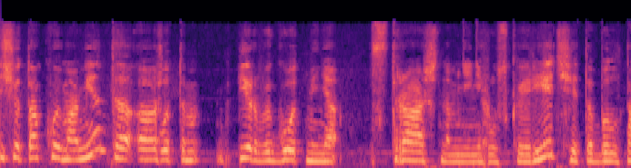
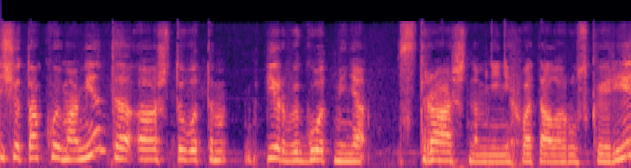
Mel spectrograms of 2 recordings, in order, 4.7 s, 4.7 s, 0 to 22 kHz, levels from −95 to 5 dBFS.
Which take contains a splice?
first; 2 cuts; at 1.2 s, 3.7 s

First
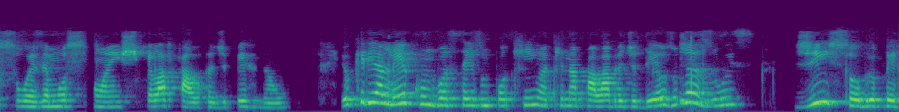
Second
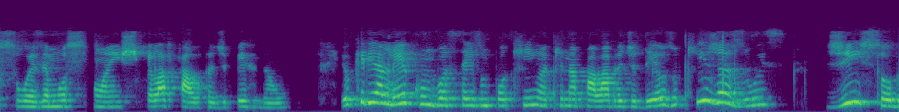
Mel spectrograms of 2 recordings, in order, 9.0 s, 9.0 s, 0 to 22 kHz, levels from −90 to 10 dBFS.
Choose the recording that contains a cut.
first; 1 cut; at 6.8 s

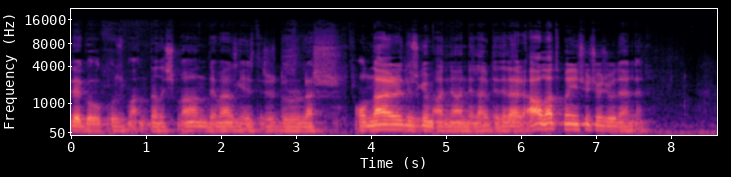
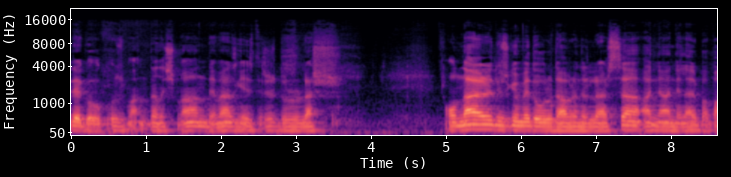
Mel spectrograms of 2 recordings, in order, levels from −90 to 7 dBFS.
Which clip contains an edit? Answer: first; 3 cuts; at 3.7 s, 4.8 s, 5.6 s

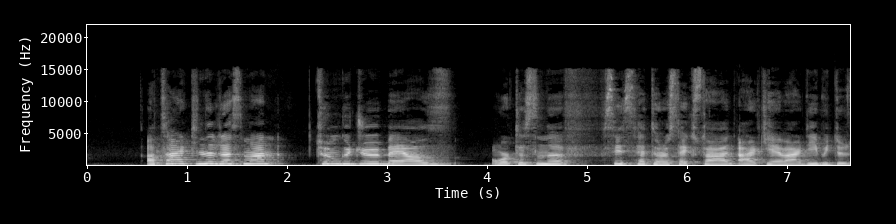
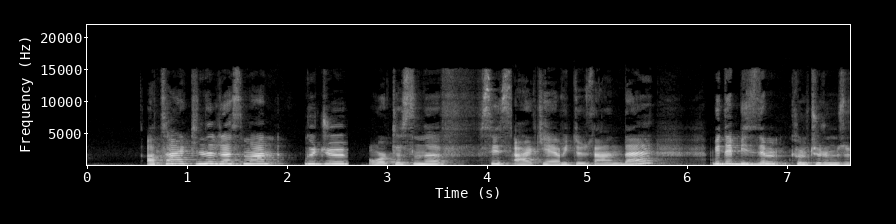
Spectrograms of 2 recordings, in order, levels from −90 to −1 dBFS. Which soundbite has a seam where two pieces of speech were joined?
second; 4 cuts; at 2.2 s, 2.6 s, 4.2 s, 4.7 s

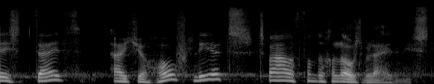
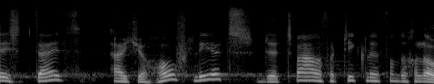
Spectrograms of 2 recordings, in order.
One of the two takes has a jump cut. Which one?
first; 2 cuts; at 2.6 s, 3.0 s

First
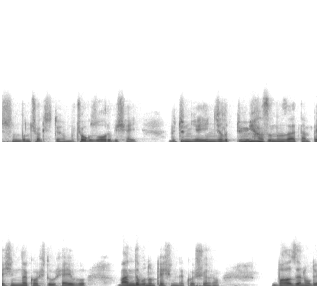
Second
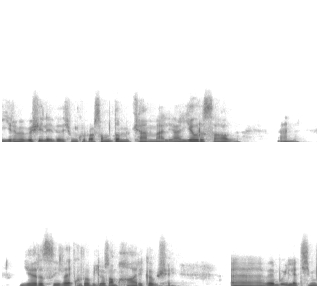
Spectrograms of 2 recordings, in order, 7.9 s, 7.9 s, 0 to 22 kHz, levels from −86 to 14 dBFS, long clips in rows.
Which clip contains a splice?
second; 2 cuts; at 1.4 s, 4.8 s

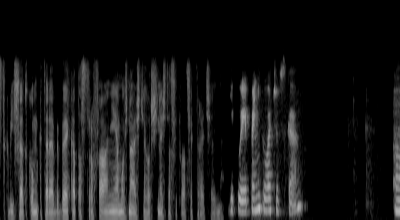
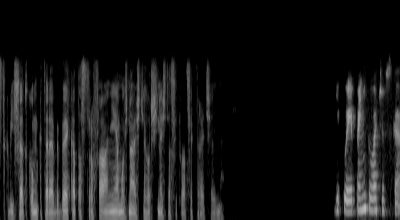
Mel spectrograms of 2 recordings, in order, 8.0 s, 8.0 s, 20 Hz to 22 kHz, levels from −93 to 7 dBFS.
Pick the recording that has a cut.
first; 1 cut; at 4.5 s

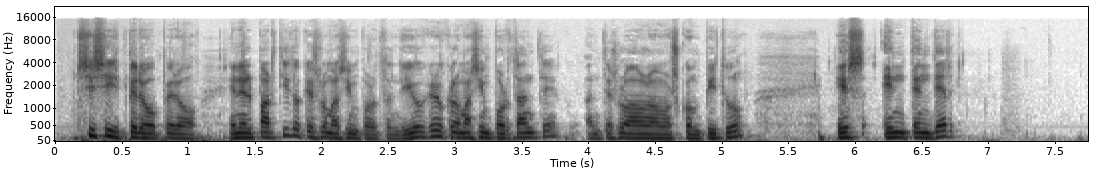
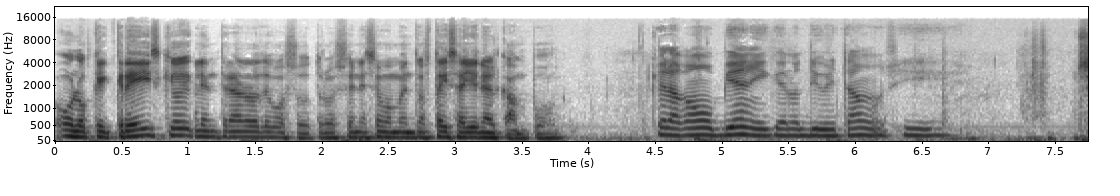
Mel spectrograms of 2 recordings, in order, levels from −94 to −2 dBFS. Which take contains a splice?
second; 2 cuts; at 1.0 s, 2.7 s

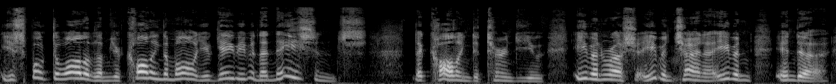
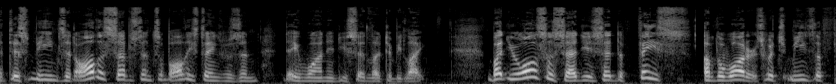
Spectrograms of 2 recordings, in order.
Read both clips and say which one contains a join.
second; 1 cut; at 7.0 s

